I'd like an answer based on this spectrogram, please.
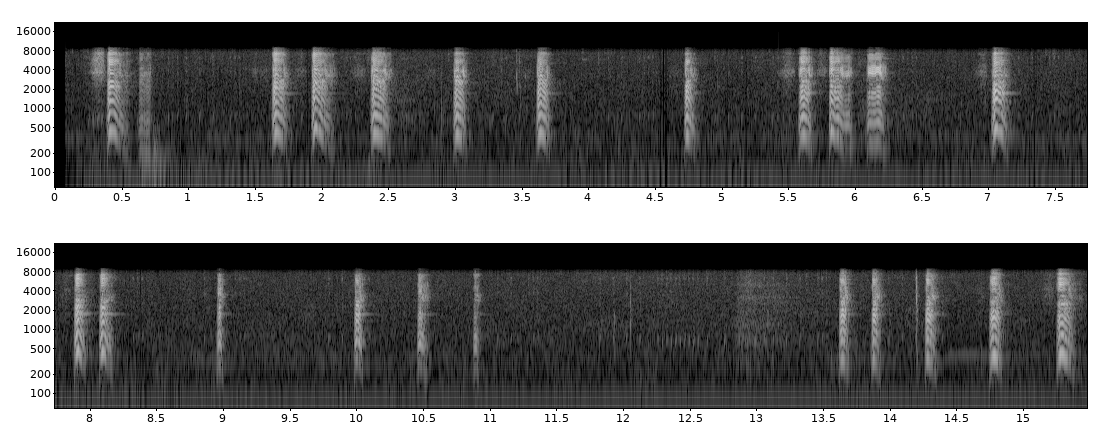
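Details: Akita puppy relentlessly attacking a toy bee, giving short sharp high yips and barks scattered irregularly, some in quick pairs or clusters, separated by quiet pauses.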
